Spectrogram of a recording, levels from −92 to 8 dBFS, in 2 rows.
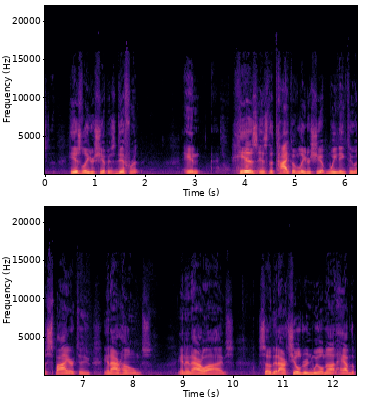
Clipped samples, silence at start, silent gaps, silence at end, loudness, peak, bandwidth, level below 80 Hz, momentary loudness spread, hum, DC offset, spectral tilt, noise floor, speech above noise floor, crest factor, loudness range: under 0.1%; 0.5 s; none; 0 s; -21 LUFS; -2 dBFS; 12.5 kHz; -58 dBFS; 14 LU; none; under 0.1%; -6.5 dB/octave; -59 dBFS; 38 dB; 20 dB; 6 LU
